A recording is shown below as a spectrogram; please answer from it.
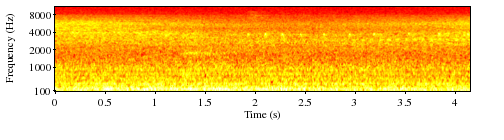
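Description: Near silence: faint outdoor ambience with a steady high hiss of insects, and a faint, evenly repeated high chirp in the second half.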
